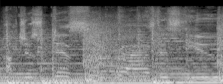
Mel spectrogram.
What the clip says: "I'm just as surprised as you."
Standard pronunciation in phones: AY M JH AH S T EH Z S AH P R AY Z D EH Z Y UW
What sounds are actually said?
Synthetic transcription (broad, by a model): AY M JH AH S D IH S AH P R AY Z D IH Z Y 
